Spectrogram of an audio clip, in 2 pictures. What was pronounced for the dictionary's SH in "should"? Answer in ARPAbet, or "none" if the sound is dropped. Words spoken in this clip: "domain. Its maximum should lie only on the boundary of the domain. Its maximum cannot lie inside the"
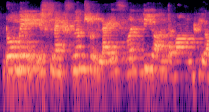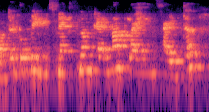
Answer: SH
